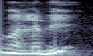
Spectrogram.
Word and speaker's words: wallaby: It's a word called wallaby. It consists of three syllables, right? As I have divided with a full stop. So, the stress falls on the first syllable.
